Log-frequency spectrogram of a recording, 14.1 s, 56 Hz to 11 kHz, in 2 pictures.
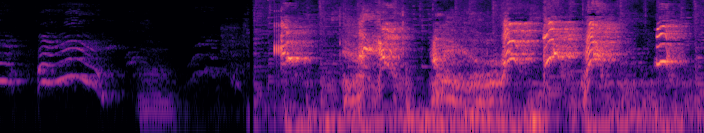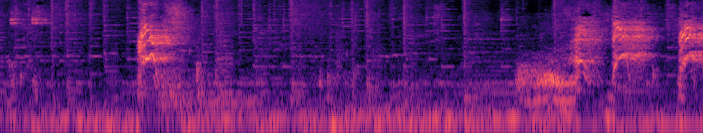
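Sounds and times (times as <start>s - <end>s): background music: 2.5s - 14.0s
dog barking: 2.8s - 4.4s, 5.0s - 7.0s, 8.4s - 9.0s, 12.7s - 14.0s.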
